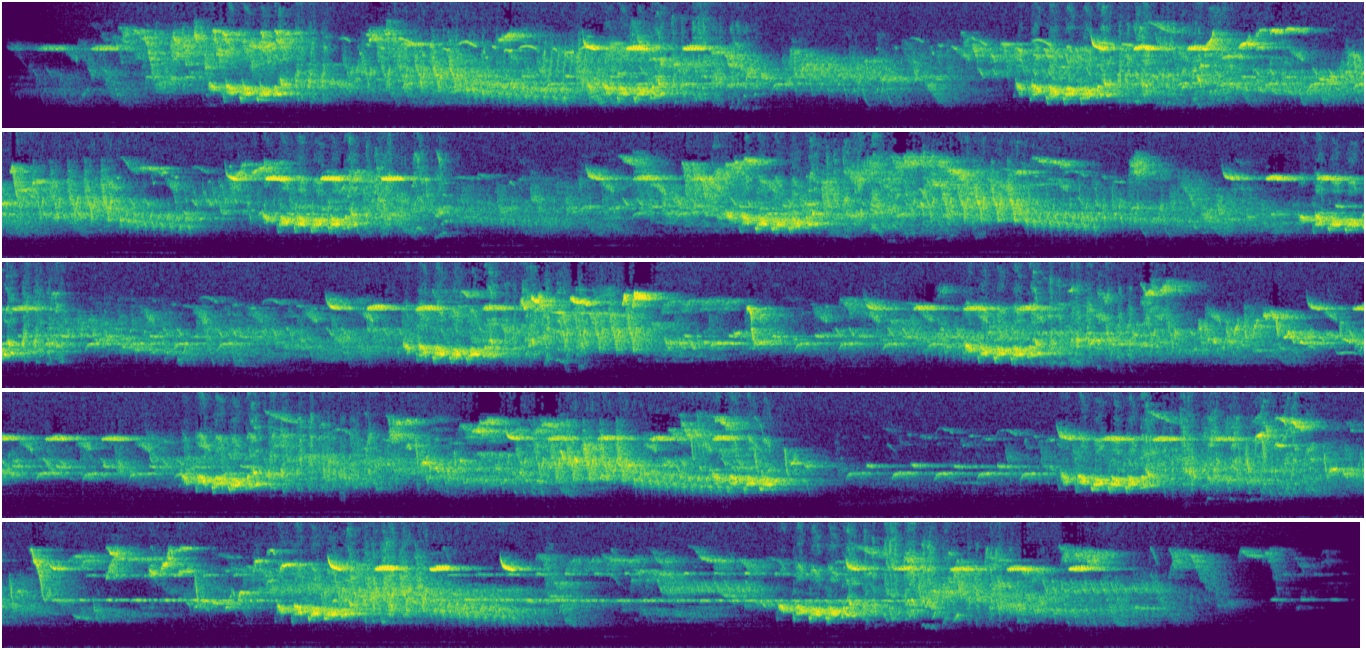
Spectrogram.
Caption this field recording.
Redwings and other birds on a small bog island with mixed forest.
